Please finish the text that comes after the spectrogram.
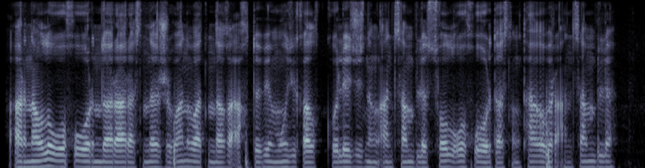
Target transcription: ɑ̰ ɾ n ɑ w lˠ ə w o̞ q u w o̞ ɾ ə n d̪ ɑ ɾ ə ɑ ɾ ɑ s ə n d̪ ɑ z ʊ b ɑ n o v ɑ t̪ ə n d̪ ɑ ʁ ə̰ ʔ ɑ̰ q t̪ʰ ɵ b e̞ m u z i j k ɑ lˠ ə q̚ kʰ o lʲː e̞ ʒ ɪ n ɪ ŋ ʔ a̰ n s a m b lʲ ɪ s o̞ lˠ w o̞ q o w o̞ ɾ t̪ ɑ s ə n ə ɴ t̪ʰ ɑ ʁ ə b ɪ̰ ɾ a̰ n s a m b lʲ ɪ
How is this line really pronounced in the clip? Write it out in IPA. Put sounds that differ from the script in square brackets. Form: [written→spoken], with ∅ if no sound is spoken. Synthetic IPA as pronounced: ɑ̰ ɾ n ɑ w lˠ ə w o̞ q u w o̞ ɾ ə n d̪ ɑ ɾ ə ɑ ɾ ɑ s ə n d̪ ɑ [z→ʒ] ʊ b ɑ n o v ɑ t̪ ə n d̪ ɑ ʁ ə̰ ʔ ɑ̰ q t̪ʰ ɵ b e̞ m u z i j k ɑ lˠ ə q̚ kʰ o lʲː e̞ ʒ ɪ n ɪ ŋ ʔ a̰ n s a m b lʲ ɪ s o̞ lˠ w o̞ q [o→u] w o̞ ɾ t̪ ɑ s ə n ə ɴ t̪ʰ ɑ ʁ ə b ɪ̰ ɾ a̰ n s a m b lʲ ɪ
